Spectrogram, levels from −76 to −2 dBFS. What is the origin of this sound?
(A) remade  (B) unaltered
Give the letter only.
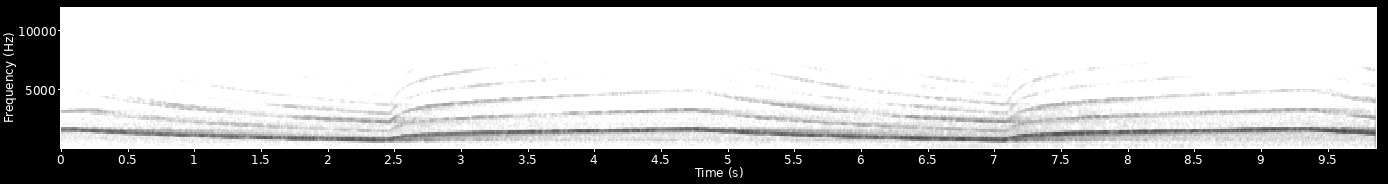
B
